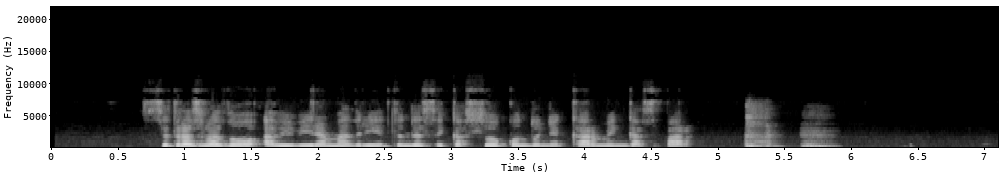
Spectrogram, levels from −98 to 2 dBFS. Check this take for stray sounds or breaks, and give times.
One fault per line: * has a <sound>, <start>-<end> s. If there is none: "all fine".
* has a throat clearing, 5.2-5.9 s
